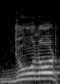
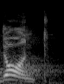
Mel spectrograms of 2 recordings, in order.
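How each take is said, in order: First: It is said as two separate full words. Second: It is squeezed into one short syllable. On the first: "डू नोट को short में डोंट बोला जाता है" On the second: "short में डोंट"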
